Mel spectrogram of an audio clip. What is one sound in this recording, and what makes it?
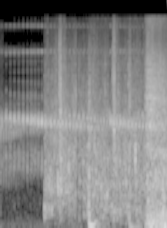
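Water splashes as someone wades through it.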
